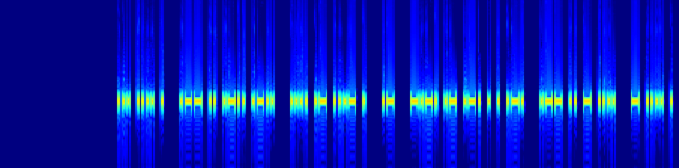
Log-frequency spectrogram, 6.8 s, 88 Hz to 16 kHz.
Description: Morse code, heard as a keyed tone, about 50 wpm, 700 Hz. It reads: SHE WILL HAVE A CAREER WITH THE
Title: Sentences from Top 1000 Words - Review Part 6 - 50wpm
